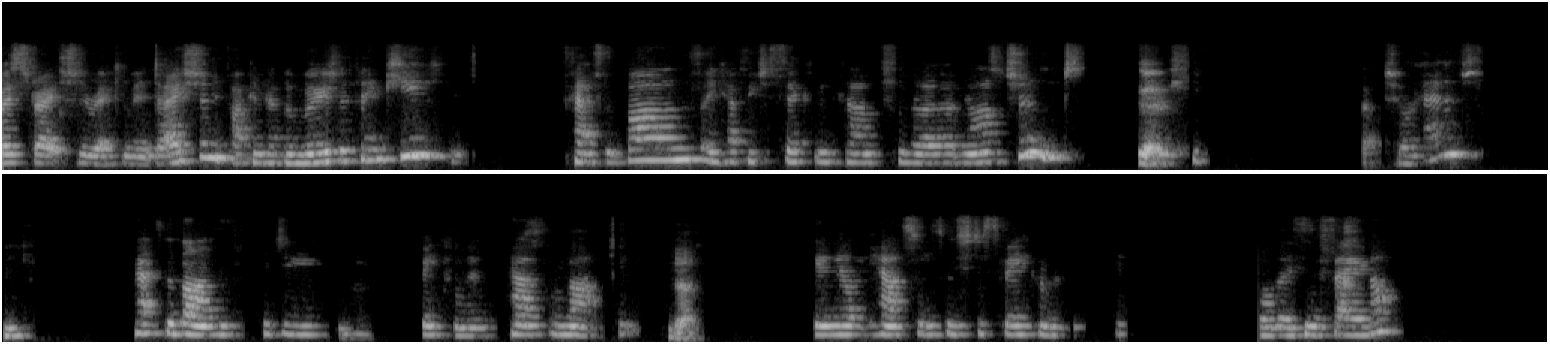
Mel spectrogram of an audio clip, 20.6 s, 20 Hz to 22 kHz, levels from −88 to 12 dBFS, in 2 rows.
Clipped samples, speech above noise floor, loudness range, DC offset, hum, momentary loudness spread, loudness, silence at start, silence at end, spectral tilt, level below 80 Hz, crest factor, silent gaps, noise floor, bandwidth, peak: under 0.1%; over 63 dB; 6 LU; under 0.1%; none; 16 LU; -27 LUFS; 0 s; 1 s; -6 dB/octave; -78 dBFS; 22 dB; 3.46-3.74 s, 8.49-9.06 s, 10.96-11.18 s, 12.91-13.10 s, 15.46-15.70 s, 17.85-18.67 s; under -90 dBFS; 8 kHz; -6 dBFS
